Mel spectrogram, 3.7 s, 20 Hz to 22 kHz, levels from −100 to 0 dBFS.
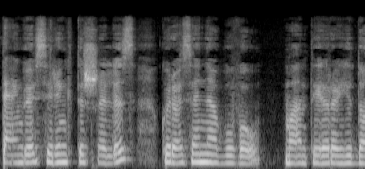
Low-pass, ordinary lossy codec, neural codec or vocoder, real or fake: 14.4 kHz; AAC, 48 kbps; vocoder, 44.1 kHz, 128 mel bands, Pupu-Vocoder; fake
